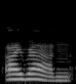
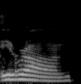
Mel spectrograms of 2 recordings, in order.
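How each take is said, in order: First: The word sounds like the phrase 'I ran'. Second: The word does not sound like 'I ran'. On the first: The speaker calls it wrong. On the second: The speaker calls it right.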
